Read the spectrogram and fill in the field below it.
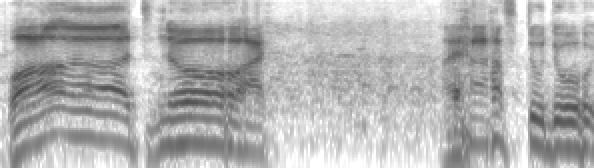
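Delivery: a lightly voiced Bond villain, slow and odd; Goldfinger impression. Comedian voicing Goldfinger opposing sanctions, lightly voiced villain. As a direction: mangle a villain's line, lightly. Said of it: "Did Goldfinger talk like that?".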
